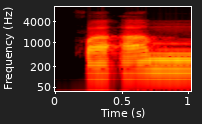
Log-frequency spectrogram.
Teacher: mim tasjid dibaca gunah ya 2 harokat.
